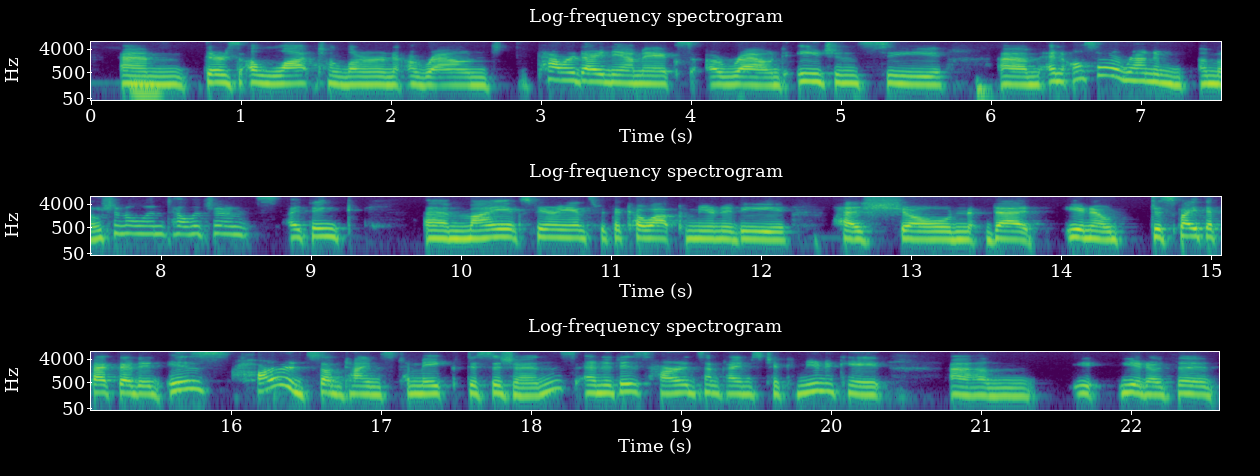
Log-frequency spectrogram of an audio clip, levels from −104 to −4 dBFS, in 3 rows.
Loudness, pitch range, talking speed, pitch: -25 LUFS, 185-225 Hz, 145 wpm, 200 Hz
